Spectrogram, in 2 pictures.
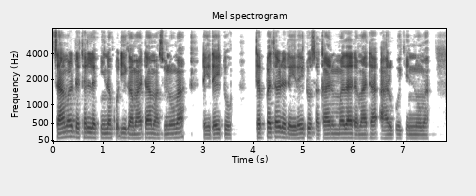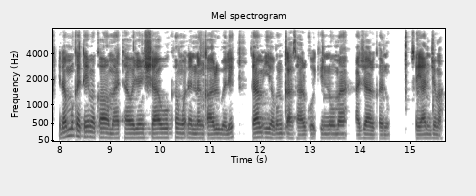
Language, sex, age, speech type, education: Hausa, male, 15-29, spontaneous, secondary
